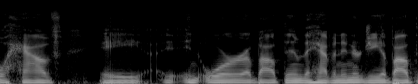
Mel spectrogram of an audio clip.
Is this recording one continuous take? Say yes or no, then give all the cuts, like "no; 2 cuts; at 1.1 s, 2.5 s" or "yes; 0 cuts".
yes; 0 cuts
